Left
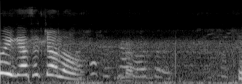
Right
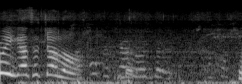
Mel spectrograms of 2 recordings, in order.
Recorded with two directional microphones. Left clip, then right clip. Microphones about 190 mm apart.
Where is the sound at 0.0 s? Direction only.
35° left (ahead or behind).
